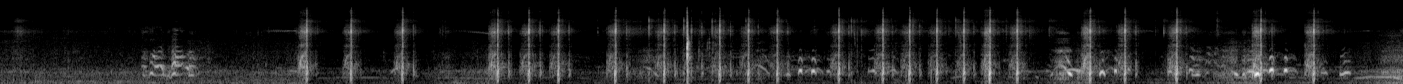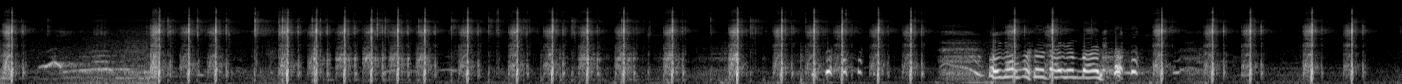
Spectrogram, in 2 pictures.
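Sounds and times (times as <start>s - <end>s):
airsoft gun shots: 3.0s - 4.2s, 4.9s - 11.9s, 15.5s - 23.3s, 25.5s - 27.8s.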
